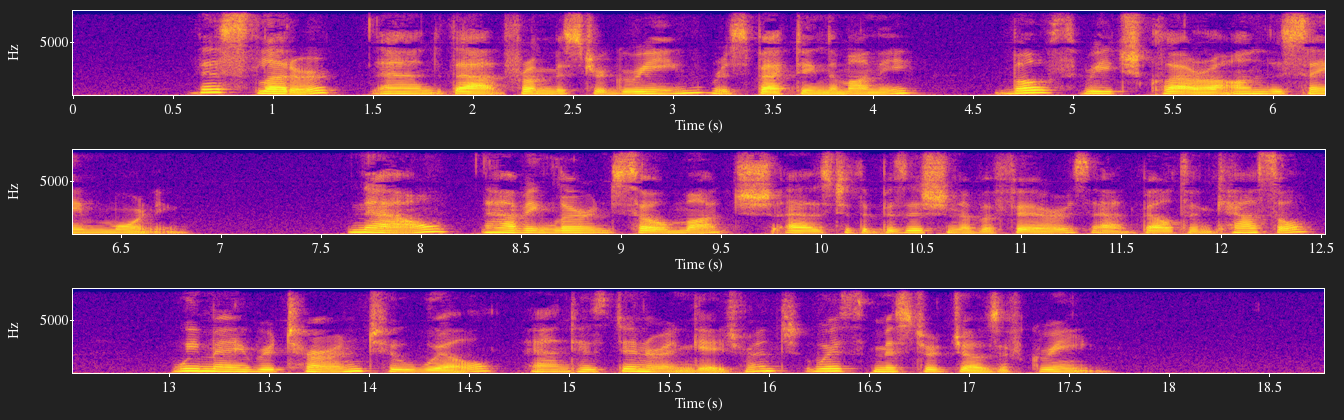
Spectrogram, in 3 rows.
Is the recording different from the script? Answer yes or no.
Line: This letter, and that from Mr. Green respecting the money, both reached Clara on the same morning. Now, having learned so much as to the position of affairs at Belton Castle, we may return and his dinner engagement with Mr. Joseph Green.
yes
